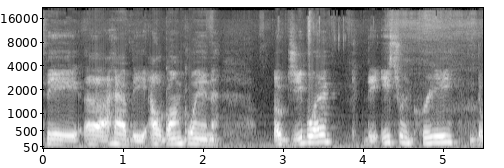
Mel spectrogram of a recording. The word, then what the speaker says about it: Algonquin: Yeah, the only reason I know that is I have a cousin that used to live on Algonquin here, and that's how you pronounce it, Algonquin.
